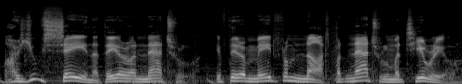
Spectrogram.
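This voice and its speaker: Fantasy audio drama: male actor for proud forge god, emphatic formal diction, lively range, soft music bed. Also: medium pitch, fairly quick, close to an everyday voice. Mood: indignant.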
